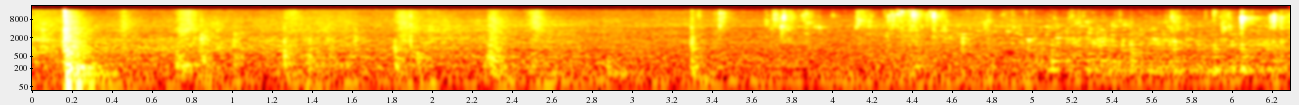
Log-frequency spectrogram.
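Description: A knock just after the start, then milk poured from a plastic gallon jug into a stainless-steel sink: faint, irregular splashing and dripping.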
